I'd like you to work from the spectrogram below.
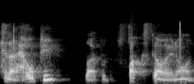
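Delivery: blunt, straight-up confrontational, in-your-face tone. Retelling confronting intruders at the door: imitating saying it bluntly to their face. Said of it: "straight, like, in their face".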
